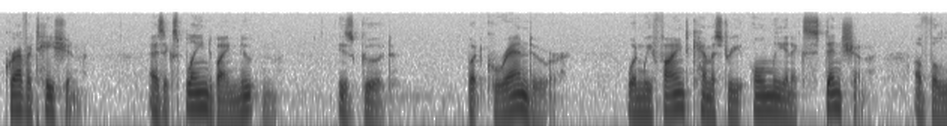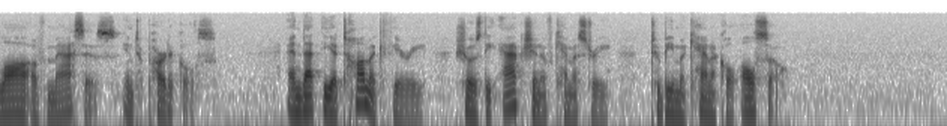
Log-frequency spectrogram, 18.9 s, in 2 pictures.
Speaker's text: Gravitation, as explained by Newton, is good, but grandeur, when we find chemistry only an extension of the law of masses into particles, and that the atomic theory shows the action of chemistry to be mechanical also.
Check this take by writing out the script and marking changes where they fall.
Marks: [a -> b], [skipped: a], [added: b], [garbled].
Gravitation, as explained by Newton, is good, but grandeur, when we find chemistry only an extension of the law of masses into particles, and that the atomic theory shows the action of chemistry to be mechanical also.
